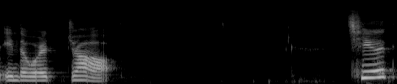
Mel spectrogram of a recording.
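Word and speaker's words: 치읓: Chiut is an aspirated sound with the burst of air, and it has the CH sound like in the English word chapel. Iung is silent when used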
